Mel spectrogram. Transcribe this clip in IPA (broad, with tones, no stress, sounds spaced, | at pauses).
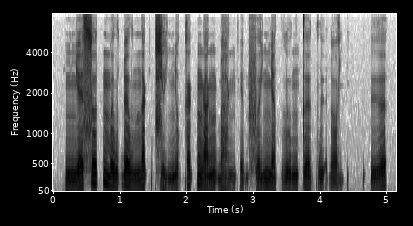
ɲ ɛ˨˦ s o˦˥ t̚ m ə˨˦ w ɗ ə˧ w n a˦˥ k̚ t͡ɕ ə̤˨˩ j ɲ ɔ˧ k a˦˥ k̚ ŋ a˨˦ ŋ ɓ a̤˨˩ ŋ ʔ ḛ˧˨ m f ə˨˦ j ɲ a˨˩ t̚ l u˧ ŋ t̪ əː˧ k w ɨ̰˧˨ ə̯ ɗ ɔ̰˧˨ j ʔ | ʔ ɨ˨˦ ə̯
